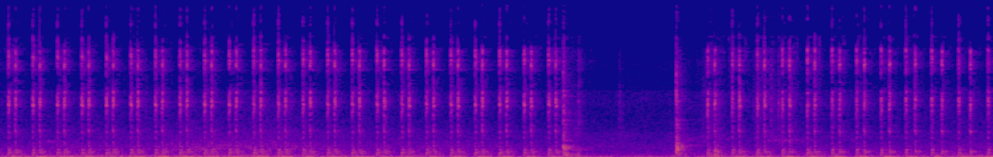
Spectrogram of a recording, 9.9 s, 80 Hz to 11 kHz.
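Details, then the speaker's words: Electric fuel pump on a 1933 coupe hot rod with a new dual carb conversion, priming. Steady ticking at about four per second with a short pause as it fills the float bowls; it should stop once the floats shut off the supply. Normal. "I was going to say what he normally want is for it to stop ticking yeah as the floats come up and shut the supply off"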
